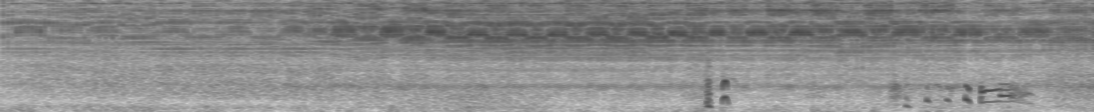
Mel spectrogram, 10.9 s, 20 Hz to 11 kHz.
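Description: Shimano TLD50 lever-drag reel buzzing steadily, with a fast pulsing edge, as a hooked shark pulls line off against a tight drag. It grows louder a few seconds in and is mixed with wind rumble on the microphone.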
